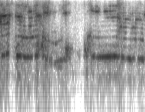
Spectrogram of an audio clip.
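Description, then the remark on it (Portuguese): A young son cries in two sustained, wailing bursts separated by a short pause, fairly loud, with no clear speech over it. “É que meu filho tá chorando.”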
